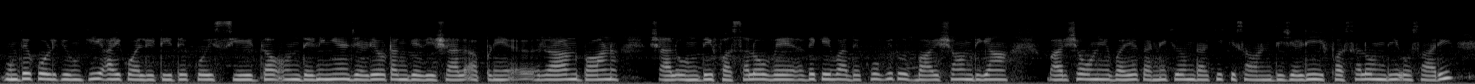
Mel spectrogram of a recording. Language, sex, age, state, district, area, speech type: Dogri, female, 18-30, Jammu and Kashmir, Reasi, urban, spontaneous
